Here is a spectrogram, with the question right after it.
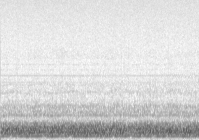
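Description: Aircraft engines spool up as the captain adds thrust on approach in a flight simulator exercise, a steady, loud low roar and hiss filling the cabin without letup, with no voices.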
